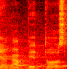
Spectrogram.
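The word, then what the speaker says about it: ἀγαπητός: E lembrando que a tonicidade está aqui, ó, agapetos. Mas só para você lembrar que agapetos tem um som de E fechado.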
